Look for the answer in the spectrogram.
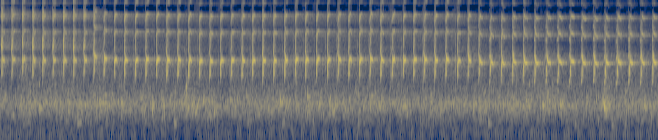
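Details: Lovebird in an extended ngekek used to provoke other birds: a very quick, even rattle of shrill clipped notes, around three per second, continuing evenly from start to finish.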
